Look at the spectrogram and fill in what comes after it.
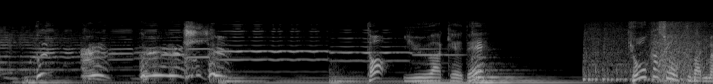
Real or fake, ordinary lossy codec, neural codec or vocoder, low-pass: real; none; none; none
